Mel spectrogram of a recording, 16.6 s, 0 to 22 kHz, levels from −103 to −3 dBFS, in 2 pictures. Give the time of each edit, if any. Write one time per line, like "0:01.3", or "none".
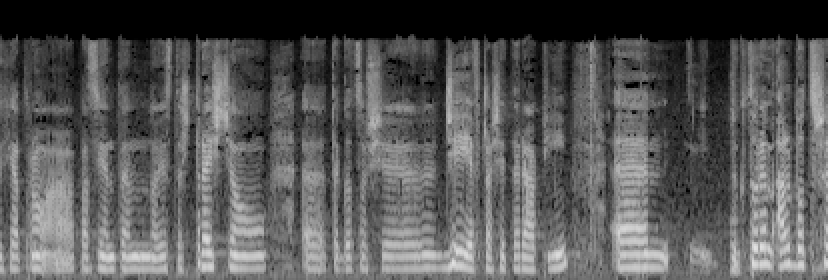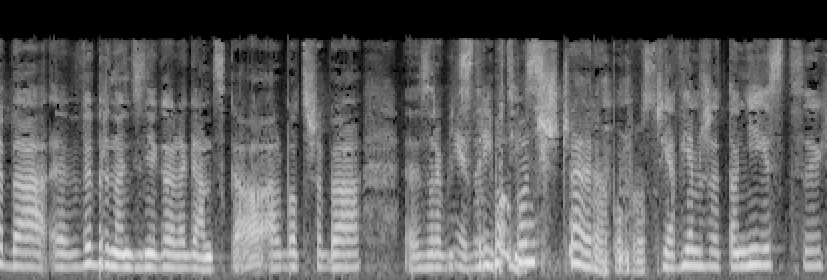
0:07.3
0:14.8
